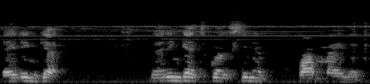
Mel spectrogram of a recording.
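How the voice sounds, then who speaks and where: A man performing a dramatic monologue as a grieving teenage boy who writes a farewell letter to a dead friend, speaking haltingly and repeating words. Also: fairly high pitch, dull audio, noisy background, lightly acted.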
